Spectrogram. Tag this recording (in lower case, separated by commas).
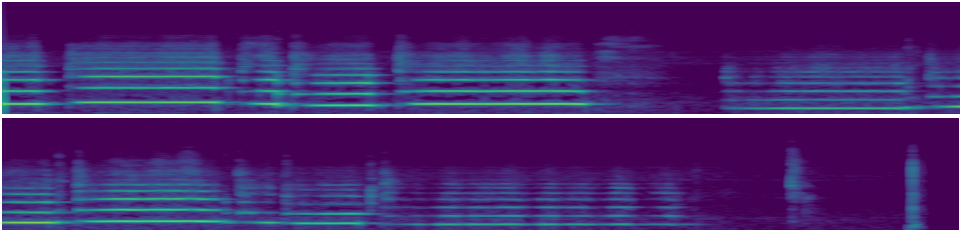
flute, music, traditional music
